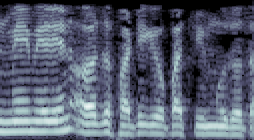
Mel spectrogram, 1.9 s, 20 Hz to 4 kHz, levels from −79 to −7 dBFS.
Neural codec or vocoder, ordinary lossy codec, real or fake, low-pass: none; MP3, 24 kbps; real; 3.6 kHz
